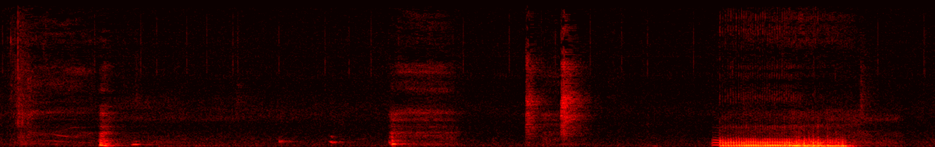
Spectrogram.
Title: snoring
